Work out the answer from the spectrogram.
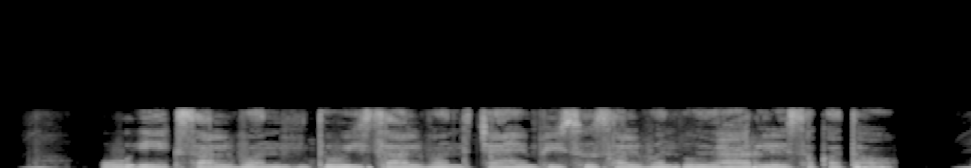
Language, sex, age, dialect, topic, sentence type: Bhojpuri, female, 18-24, Western, banking, statement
